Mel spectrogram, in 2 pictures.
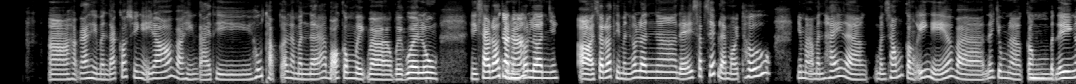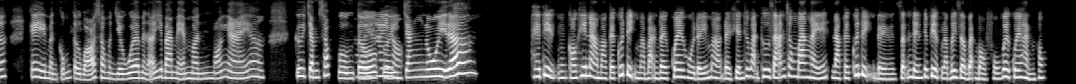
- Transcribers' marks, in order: other background noise
- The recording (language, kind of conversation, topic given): Vietnamese, podcast, Bạn có thể kể về một lần bạn tìm được một nơi yên tĩnh để ngồi lại và suy nghĩ không?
